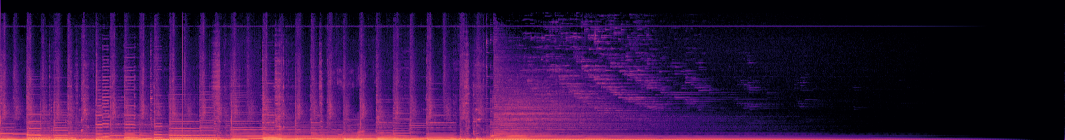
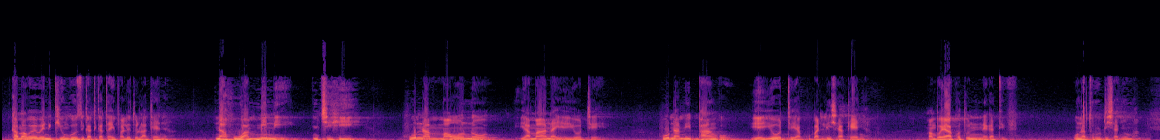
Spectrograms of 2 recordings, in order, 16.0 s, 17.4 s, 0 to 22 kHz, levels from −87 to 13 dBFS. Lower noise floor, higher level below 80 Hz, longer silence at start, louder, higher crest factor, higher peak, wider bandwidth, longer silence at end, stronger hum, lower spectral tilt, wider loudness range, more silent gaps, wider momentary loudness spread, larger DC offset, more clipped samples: first, -70 dBFS vs -41 dBFS; first, -22 dBFS vs -42 dBFS; about the same, 0 s vs 0.05 s; first, -13 LUFS vs -17 LUFS; about the same, 14 dB vs 14 dB; first, 0 dBFS vs -4 dBFS; first, 17.5 kHz vs 10.5 kHz; first, 2.5 s vs 0 s; neither; about the same, -7 dB/octave vs -6 dB/octave; first, 15 LU vs 3 LU; neither; about the same, 15 LU vs 15 LU; neither; neither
